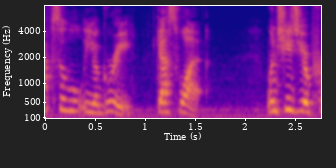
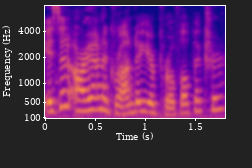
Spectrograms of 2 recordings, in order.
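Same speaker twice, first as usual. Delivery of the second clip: very calm, relaxed, unruffled soft voice; 5 dB quieter than usual. Recounting a question they put to someone, retelling a very calm voice. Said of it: "In a very calm voice".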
